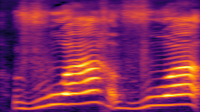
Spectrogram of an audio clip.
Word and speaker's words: voire: Voir with un E in English, is a word that means or even. It is pronounced in the same way as the verb voir, to see in English.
